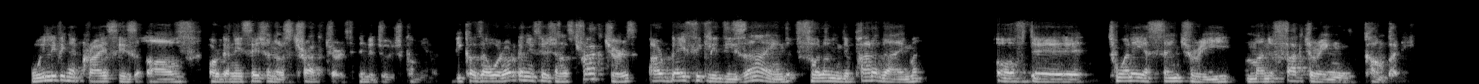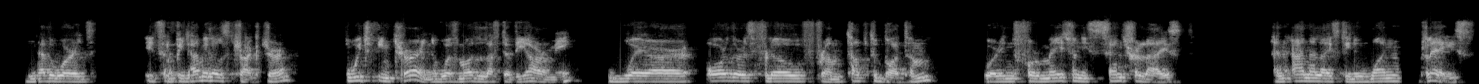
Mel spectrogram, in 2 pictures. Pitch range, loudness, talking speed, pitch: 130-160 Hz, -19 LUFS, 120 wpm, 140 Hz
